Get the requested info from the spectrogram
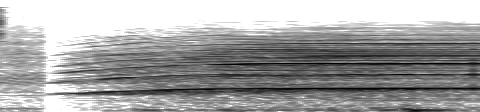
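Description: A siren winding up: its pitch rises over about the first second, then holds a steady wail, with a low rumble beneath.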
